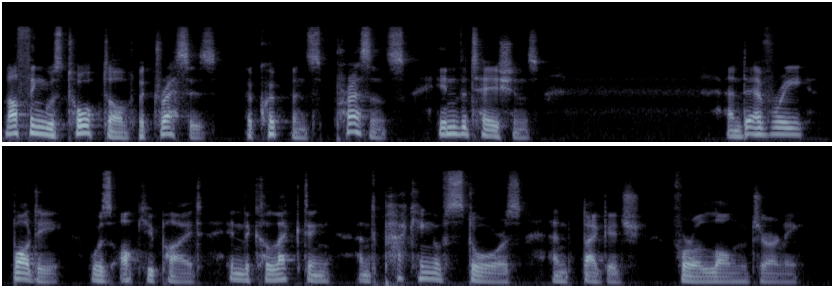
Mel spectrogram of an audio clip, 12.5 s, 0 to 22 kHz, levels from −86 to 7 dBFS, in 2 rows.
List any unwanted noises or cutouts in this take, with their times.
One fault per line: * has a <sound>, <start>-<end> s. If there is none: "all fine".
all fine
